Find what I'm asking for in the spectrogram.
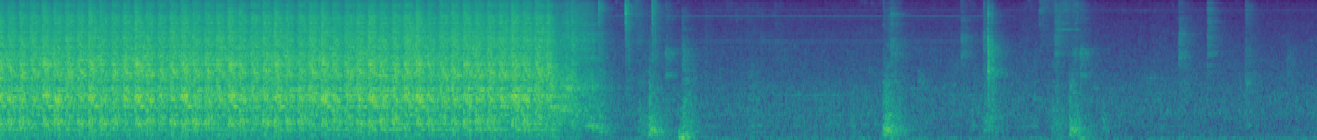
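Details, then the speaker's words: Engine cranks about six seconds evenly and fast but never catches; starter spins fine, fuses look fine, owner thinks fuel pump not running; no fuel reaching the engine. "Well, no immediate start. Do I have fuel? Who the hell knows? All fuses appear to be hooked up."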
